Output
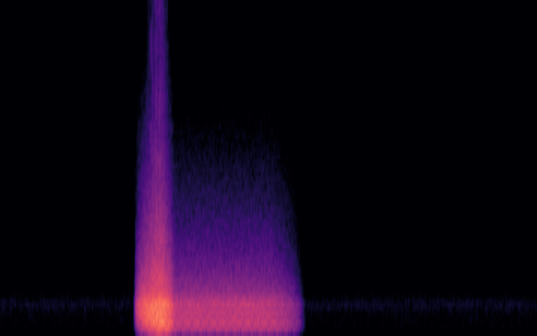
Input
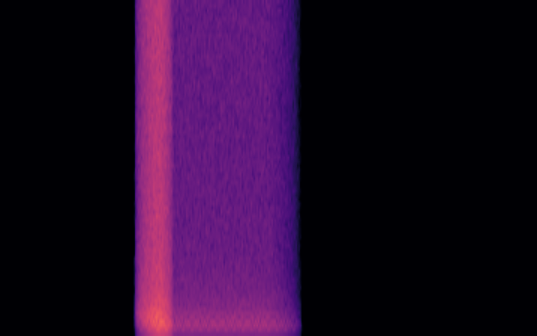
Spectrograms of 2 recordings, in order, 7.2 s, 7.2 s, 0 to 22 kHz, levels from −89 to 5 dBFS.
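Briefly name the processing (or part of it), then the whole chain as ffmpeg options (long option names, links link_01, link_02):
megaphone: -filter_complex "[0:a]highpass=500,lowpass=2600,equalizer=frequency=2200:width_type=o:width=0.57:gain=8,asoftclip=type=hard:threshold=-19.5dB,asplit=2[link_01][link_02];[link_02]adelay=44,volume=-10dB[link_03];[link_01][link_03]amix=inputs=2:normalize=0,volume=7.5dB"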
